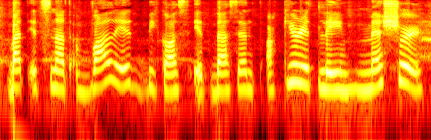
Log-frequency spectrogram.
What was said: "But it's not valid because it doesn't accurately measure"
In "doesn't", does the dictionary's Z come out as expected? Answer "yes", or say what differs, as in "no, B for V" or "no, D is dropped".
no, S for Z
